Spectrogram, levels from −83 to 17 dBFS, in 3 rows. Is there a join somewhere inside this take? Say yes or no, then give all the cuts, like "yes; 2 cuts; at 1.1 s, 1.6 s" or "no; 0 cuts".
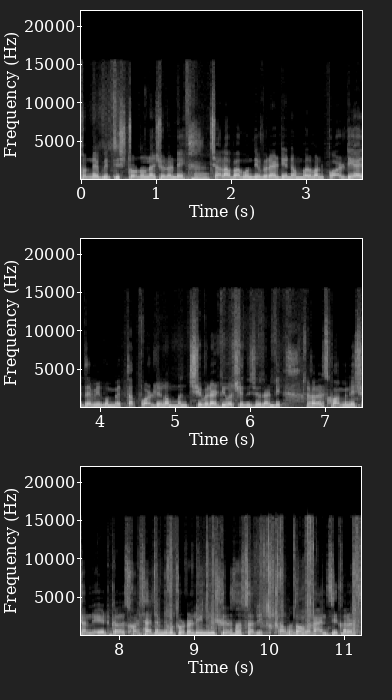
yes; 1 cut; at 8.2 s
